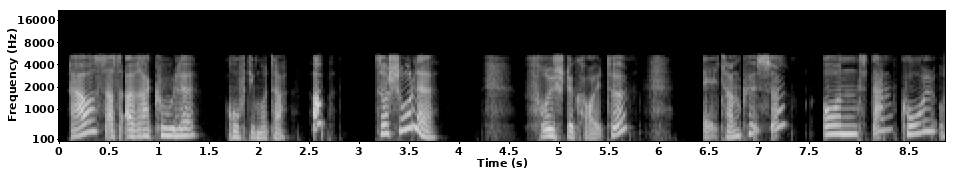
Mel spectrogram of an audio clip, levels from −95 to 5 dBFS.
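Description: Nothing here trips up the listening ear, with no faults showing up anywhere along the way.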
